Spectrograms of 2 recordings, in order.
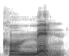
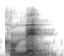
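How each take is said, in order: First: Comen said clearly, stress on co; model Spanish word. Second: Comen repeated a bit louder, stress on Co; repeated model word. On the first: Teacher modeling comen for beginners. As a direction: carefully say comen. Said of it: "you would say". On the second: Teacher repeating Comen so students hear it. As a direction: say Comen again firmly. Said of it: "That's how you say they eat". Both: Shown as a demonstration.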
